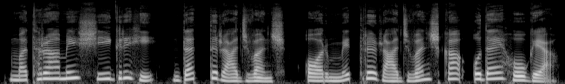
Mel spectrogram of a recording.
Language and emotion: Hindi, neutral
